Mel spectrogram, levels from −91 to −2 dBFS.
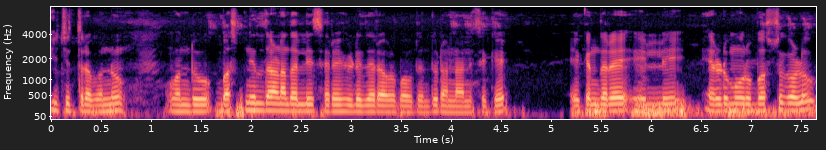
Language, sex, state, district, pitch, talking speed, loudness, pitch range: Kannada, male, Karnataka, Raichur, 135 Hz, 125 wpm, -18 LUFS, 130-145 Hz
